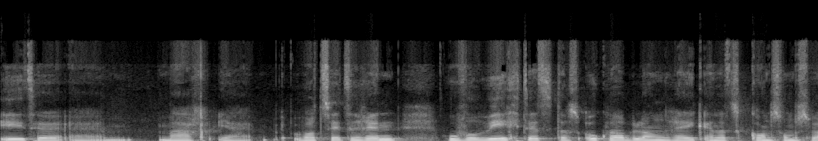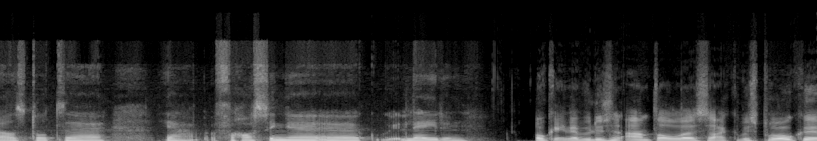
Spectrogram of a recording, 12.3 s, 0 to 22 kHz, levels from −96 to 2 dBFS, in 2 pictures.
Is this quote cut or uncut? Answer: uncut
